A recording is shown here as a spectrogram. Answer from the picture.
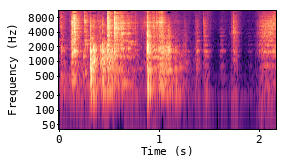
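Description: Magnetic metal-mesh side fan filter of a Streacom F12C aluminium case being pulled off the panel: several sharp metallic clicks and rattles within the first second.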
